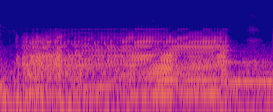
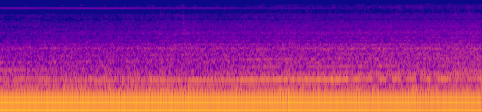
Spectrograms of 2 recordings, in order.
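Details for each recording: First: Whirlpool French door fridge: loud groaning, growling roar for about two seconds when doors or drawers are opened or closed, from evaporator fan blades scraping built-up ice. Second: Whirlpool French door fridge after fix: steady, quiet low hum with soft fan tone from the freezer evaporator fan running normally; the earlier noise on opening or closing doors came from ice buildup on that fan.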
